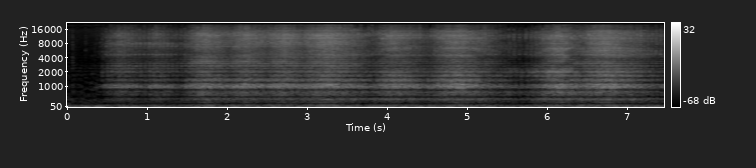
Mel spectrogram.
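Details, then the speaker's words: Overlock machine running after its loose part was centred and the screw tightened, with the washer part (chapiya) fitted: steady speed with an even, light whirring rasp and no loud clatter. Noise much reduced, now running normally. "तो आपने देखा एक machine में आप यह जो part होता है यह रहा देखिए इसे चपिया बोलते हैं यह पार्ट अगर लगाते हैं तो मशीन में आवाज बहुत कम हो जाती है"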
